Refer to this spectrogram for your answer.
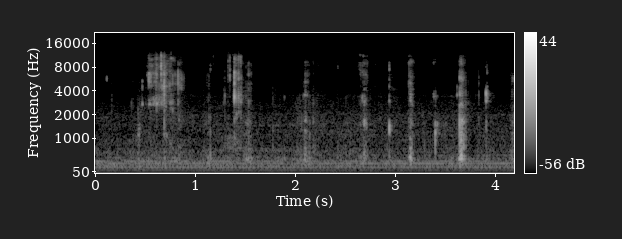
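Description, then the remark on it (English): Crunchy bites into burnt, crispy food: a couple of sharp crackling crunches followed by several softer chewing crunches at an irregular pace, with no talking. “Okay, it's definitely burnt. But it tastes good. When you hear the crunch.”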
